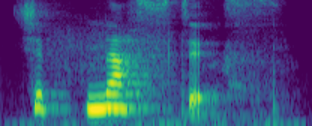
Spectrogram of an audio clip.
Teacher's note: Now, where's the stress? In the second syllable.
